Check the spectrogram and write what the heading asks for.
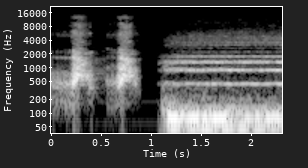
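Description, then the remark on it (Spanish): A dog barks twice in quick succession, two loud, sharp bursts, followed after a brief pause by a steady, sustained tonal hum. “Ay, ese perro huele muy feo.”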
